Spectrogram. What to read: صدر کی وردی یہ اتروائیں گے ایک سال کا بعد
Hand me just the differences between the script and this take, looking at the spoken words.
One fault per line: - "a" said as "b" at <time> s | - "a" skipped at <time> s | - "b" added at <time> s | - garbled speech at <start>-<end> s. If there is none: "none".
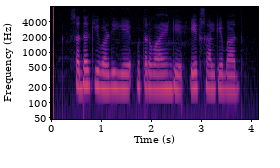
- "کا" said as "کے" at 3.3 s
